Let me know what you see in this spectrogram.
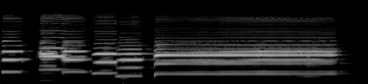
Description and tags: C Harmonica Rift 10
This is a rift I recorded during a practice session.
